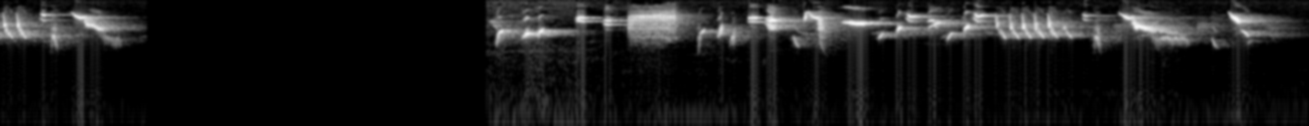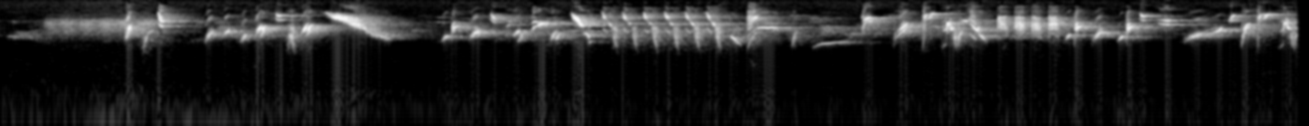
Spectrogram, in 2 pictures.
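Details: Training song of the Balkan European goldfinch, Carduelis carduelis balcanica, matching adopted competition standards: long, varied bursts of rapid twittering, metallic tinkling notes and buzzy trills, broken by a short pause near the start, with no other sounds.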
